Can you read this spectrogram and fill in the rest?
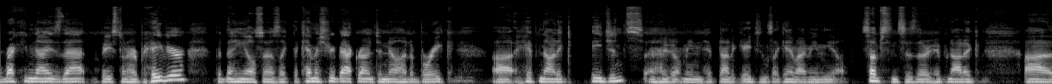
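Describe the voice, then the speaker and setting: A man's voice: mid-range voice, darkish tone, dry recording. A man podcast host giving a casual, unscripted solo review, thinking aloud and often interrupting himself as he rambles.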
